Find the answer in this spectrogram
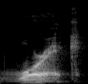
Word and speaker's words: Warwick: this is another one no W is pronounced so it's noric right or noric and war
